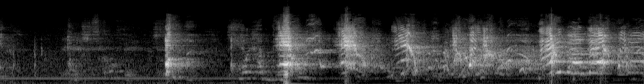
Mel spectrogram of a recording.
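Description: Several girls shrieking and squealing excitedly, mixed with laughter, the high voices starting loud about three seconds in after a quiet opening with a faint steady hum.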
